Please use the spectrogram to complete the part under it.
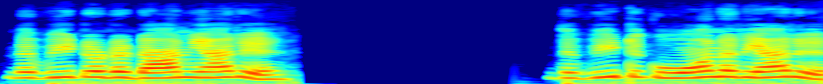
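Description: A man's voice: high-pitched, flat delivery, measured pace, a little mellow. Cartoon dad, domineering bully, as a man plays him; mocking, scolding, muffled lo-fi. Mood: boastful. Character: bullying domineering village father, middle-aged man.

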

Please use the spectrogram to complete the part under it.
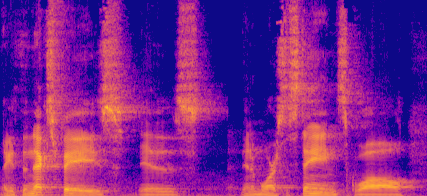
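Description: Low-pitched and slow, with fairly even intonation, this middle-aged man is a tall ship captain rambling through sailing stories and laughing in a casual interview. He wears a lapel mic, and the wood-paneled ship cabin sounds reverberant.

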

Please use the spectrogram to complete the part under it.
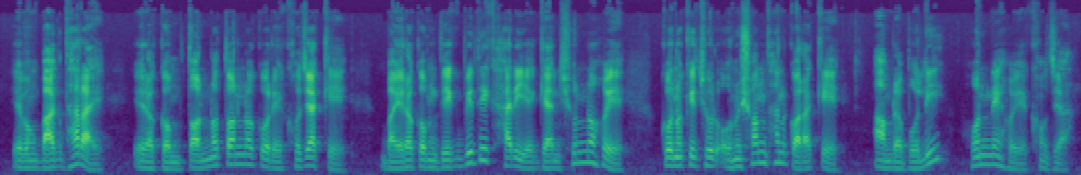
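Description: Measured man presenting a language lesson. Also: medium pitch, a little mellow. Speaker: host. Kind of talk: scripted educational presenting. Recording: television studio.

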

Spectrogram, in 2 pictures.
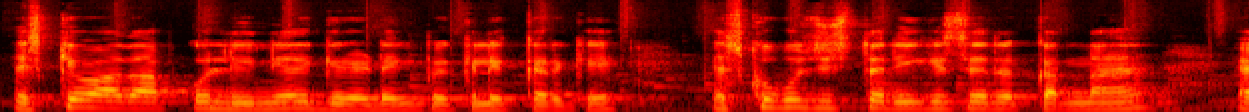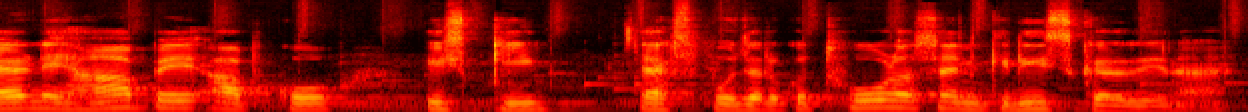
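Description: A man, giving a steady step-by-step software tutorial as a video host. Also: on the high side, normal speed, soft background music. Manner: steady instructional, mixing English words into Hindi.

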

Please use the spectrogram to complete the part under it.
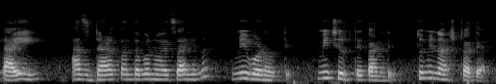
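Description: A woman's voice: on the high side, fairly quick, mellow, close to an everyday voice. Helpful household woman, read by a woman. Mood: eager.

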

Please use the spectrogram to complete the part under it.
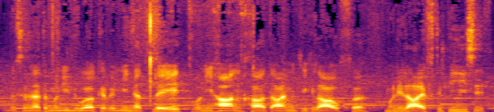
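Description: A man's voice: fairly low pitch, little pitch movement, brisk, over music. A man with a Swiss German accent, a running coach, talking earnestly in a documentary interview with some restarts.

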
